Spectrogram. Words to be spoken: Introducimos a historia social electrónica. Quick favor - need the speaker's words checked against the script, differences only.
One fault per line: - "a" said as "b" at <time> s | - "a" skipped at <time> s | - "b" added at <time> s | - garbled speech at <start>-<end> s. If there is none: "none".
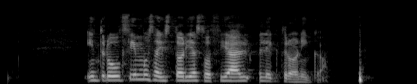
none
